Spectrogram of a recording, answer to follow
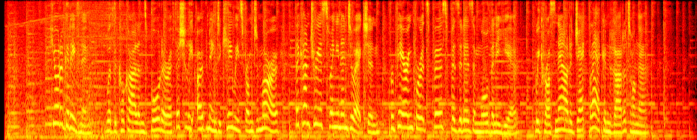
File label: News Anchor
